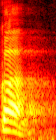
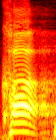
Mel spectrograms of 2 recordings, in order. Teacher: मतलब महाप्राण मतलब इनको बोलने में ज्यादा हवा निकलती मुंह से। मैं बोलूँ क नॉर्मल, ख ज्यादा हवा निकलेगी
